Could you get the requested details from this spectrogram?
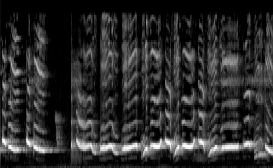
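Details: Morning singing practice by a Chinese hwamei: two clear falling whistles, a brief pause, then a long stream of warbled, looping phrases at a steady high pitch.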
